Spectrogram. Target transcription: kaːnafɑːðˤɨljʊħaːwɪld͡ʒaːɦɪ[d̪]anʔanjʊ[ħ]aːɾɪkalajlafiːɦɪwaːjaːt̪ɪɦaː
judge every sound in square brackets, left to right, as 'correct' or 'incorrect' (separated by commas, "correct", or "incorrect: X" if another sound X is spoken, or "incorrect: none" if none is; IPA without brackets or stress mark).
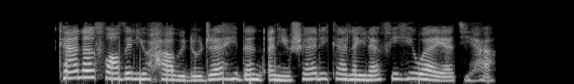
correct, incorrect: ʃ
